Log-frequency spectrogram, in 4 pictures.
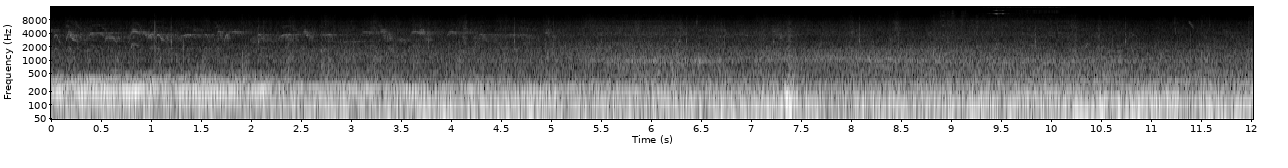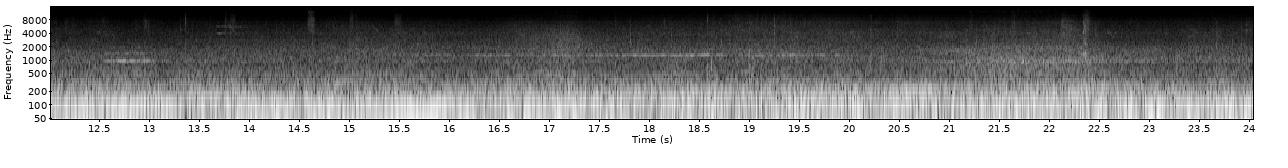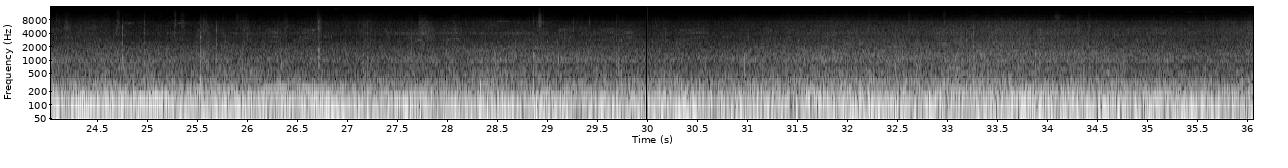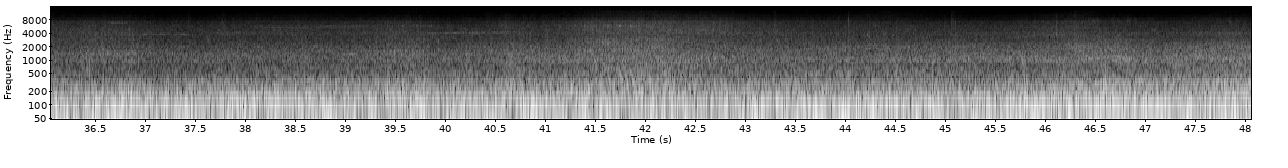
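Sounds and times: road traffic rumble: 0.0 - 48.0.

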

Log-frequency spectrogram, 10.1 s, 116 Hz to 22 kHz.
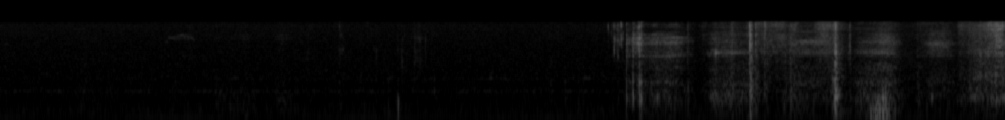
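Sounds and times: breathing and sniffing: 6.3 - 10.0.

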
